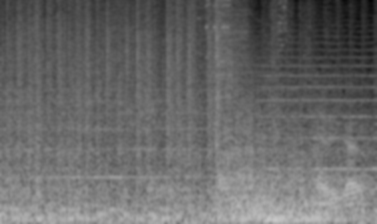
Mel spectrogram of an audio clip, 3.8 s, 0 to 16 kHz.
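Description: Rapid gunfire from a squadmate during a firefight in Mass Effect Legendary Edition on PS5, a steady dense volley running the whole time at mid distance, with other game sounds mixed underneath.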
